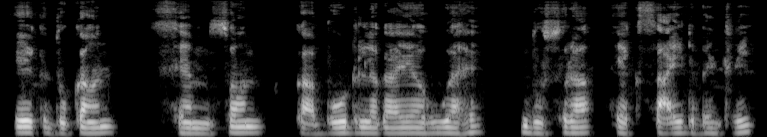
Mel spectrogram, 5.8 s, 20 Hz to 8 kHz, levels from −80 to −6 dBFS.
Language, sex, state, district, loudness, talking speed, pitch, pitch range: Hindi, male, Bihar, Saran, -28 LUFS, 135 wpm, 120 Hz, 115-125 Hz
